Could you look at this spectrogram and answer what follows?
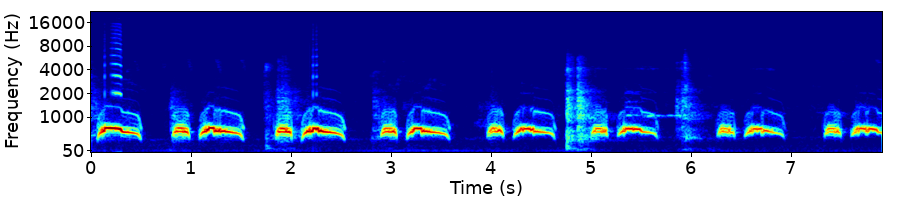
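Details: Repeated paired low coos from a female spotted dove stirring a male, about one pair per second, with a few clicks and a brief rustle midway.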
